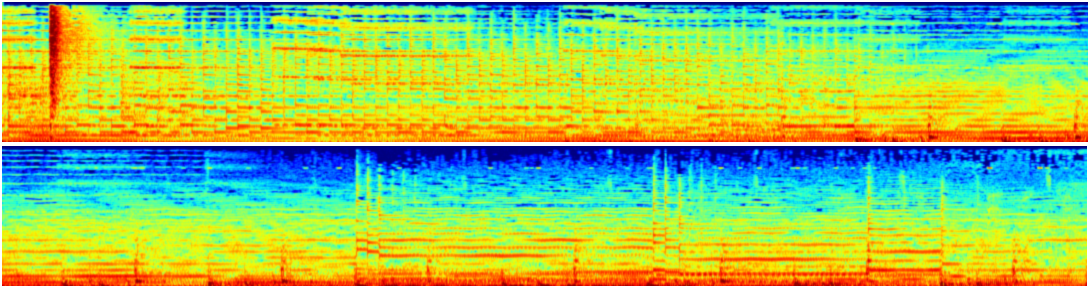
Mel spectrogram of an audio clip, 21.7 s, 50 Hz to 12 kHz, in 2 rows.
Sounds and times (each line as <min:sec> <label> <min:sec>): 0:00.0 music 0:21.7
